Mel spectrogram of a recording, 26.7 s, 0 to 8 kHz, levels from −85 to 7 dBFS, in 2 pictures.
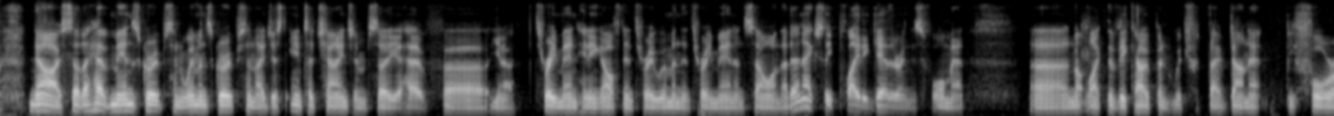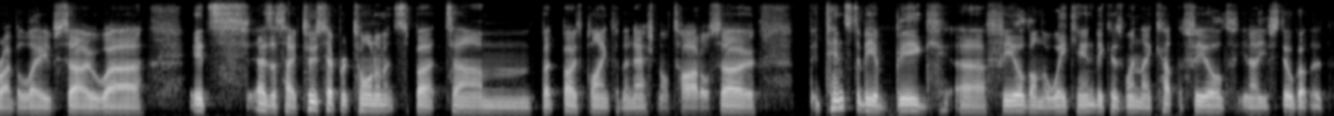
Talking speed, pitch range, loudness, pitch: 215 wpm, 85-100 Hz, -23 LUFS, 90 Hz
